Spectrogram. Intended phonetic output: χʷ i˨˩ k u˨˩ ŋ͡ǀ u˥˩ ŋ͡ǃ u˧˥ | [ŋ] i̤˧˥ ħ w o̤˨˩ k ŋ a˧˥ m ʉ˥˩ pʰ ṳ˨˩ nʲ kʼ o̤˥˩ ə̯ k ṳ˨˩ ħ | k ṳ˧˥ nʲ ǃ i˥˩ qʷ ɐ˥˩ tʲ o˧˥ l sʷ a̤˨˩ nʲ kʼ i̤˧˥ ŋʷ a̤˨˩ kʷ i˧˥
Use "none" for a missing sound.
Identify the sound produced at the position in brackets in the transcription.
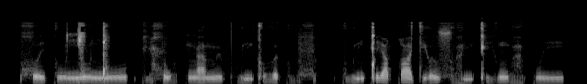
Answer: k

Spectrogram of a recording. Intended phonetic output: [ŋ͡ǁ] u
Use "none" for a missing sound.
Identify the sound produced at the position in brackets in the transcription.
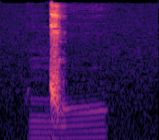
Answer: ŋ͡ǁ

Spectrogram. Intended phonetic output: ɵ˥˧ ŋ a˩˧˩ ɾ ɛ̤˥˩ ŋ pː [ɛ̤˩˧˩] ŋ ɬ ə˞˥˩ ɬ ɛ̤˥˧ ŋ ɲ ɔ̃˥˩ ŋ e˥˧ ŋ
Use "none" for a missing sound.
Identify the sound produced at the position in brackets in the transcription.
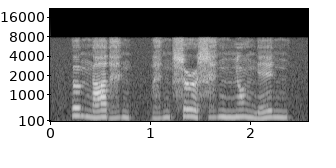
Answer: ɛ̤˩˧˩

